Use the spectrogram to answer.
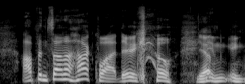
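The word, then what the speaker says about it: Apesanahkwat: I cannot pronounce his name. Apensana Hakwat. It's Apensana Hakwat.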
